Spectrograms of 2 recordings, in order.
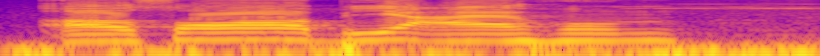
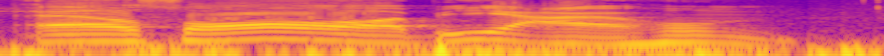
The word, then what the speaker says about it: أصابعهم: So some people and some Quran students say, oh, أصابعهم, أصابعهم, أصابعهم, and this is wrong. The correct pronunciation is أصابعهم, أصابعهم. Allah subhanahu wa ta'ala says in the Holy Quran, وإني كلما دعوتهم لتغفر لهم جعلوا أصابعهم في آذانهم. جعلوا أصابعهم, not أصابعهم.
